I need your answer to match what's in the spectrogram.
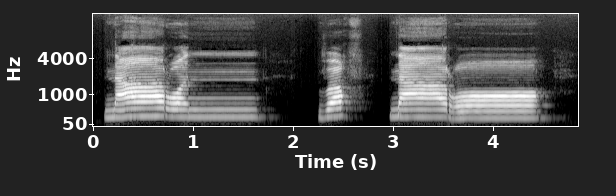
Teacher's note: تنوین کو غنہ کے ساتھ پڑھتے ہیں۔ دو زبر والے حرف پر جب وقف کرتے ہیں تو اسے ایک الف کے برابر کھینچ کر پڑھتے ہیں۔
